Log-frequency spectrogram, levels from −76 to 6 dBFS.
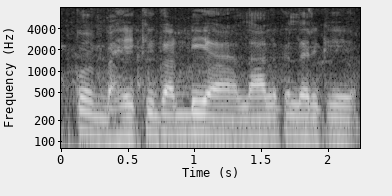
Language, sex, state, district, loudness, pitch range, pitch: Rajasthani, male, Rajasthan, Churu, -14 LUFS, 105-120 Hz, 110 Hz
